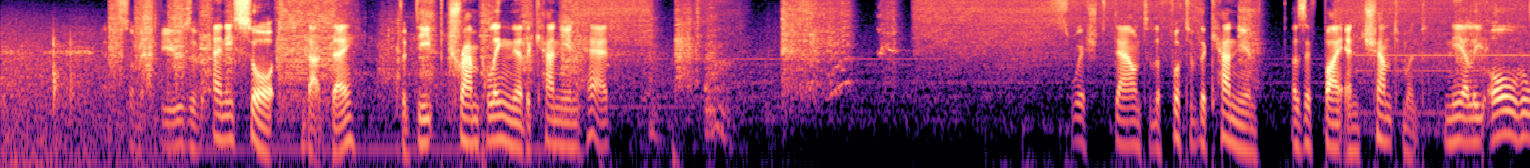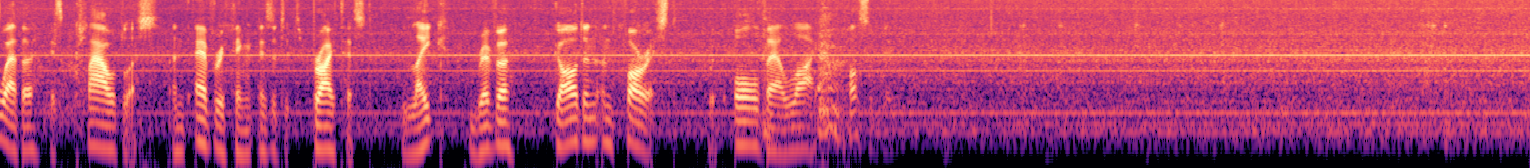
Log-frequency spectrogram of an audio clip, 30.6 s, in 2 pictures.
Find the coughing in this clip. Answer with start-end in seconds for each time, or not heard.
6.5-7.5, 22.9-23.9.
